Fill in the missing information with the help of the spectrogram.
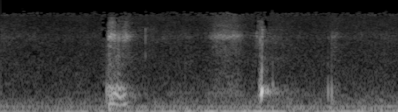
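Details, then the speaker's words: Baby boy at sleepy night time, with brief sharp infant hiccups over quiet room noise; the baby jumps with each one and may also be about to spit up. "just love my baby boy love him somebody got the hiccups or trying to spit up as well"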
